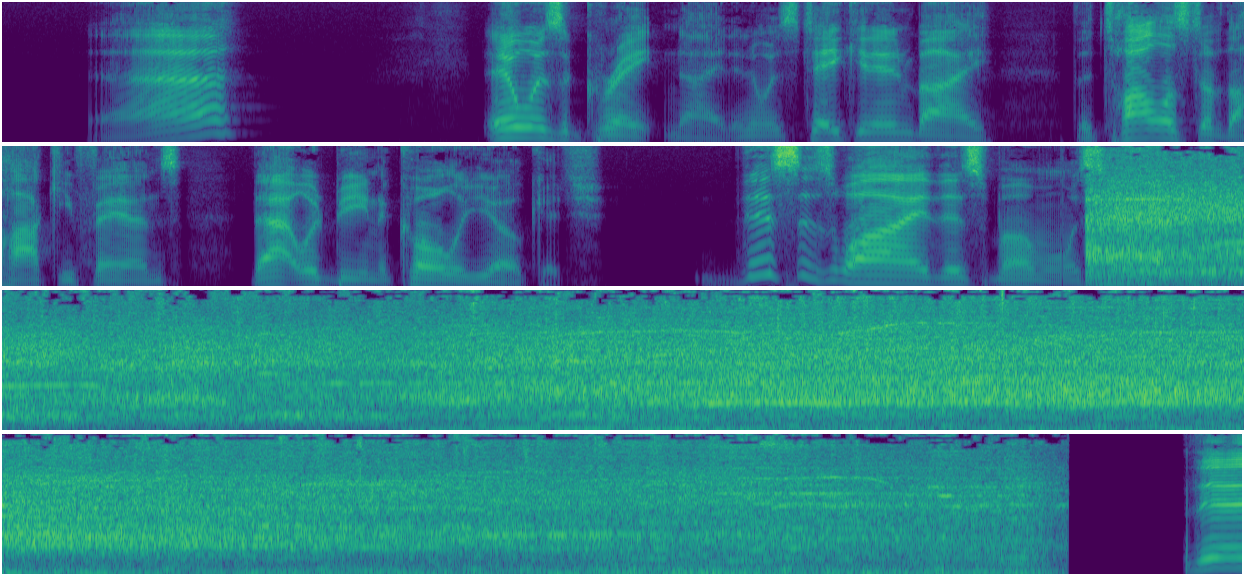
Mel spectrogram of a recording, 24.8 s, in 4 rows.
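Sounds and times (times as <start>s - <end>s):
speech: 2.4s - 17.6s, 24.6s - 24.8s
arena crowd chanting MVP: 11.6s - 23.6s
daughter clapping along with the MVP chant: 12.8s - 22.6s.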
